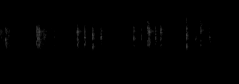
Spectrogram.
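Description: Faint, quick, irregular ticks of a stylus tapping and scraping on a tablet screen while writing dots and letters, about fifteen small clicks in two seconds.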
